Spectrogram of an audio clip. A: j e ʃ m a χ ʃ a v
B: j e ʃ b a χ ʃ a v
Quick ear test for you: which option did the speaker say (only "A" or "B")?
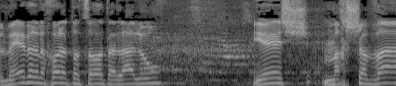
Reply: A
